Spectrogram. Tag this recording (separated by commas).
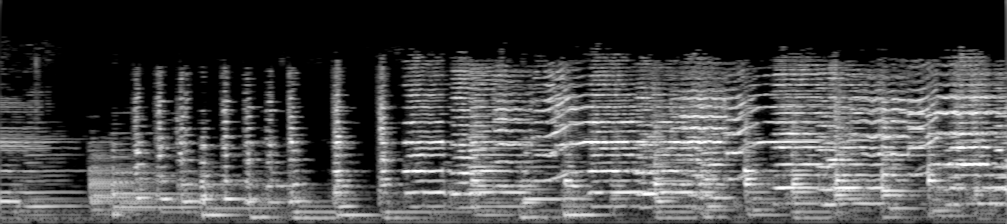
Violin, Music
